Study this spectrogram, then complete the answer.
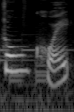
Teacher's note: the first syllable, Zhong, is flat, like a high steady note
